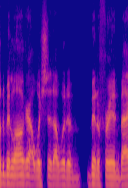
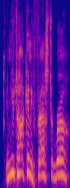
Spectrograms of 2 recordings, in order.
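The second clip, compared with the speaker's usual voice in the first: much higher, fast mocking whine; impatient city guy; 8 semitones higher than usual. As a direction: hurry him along like a fed-up rushed listener.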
